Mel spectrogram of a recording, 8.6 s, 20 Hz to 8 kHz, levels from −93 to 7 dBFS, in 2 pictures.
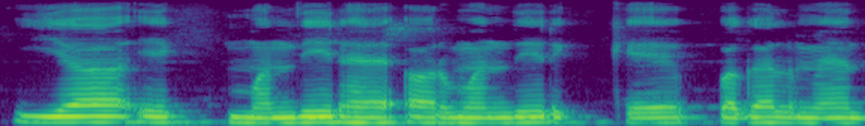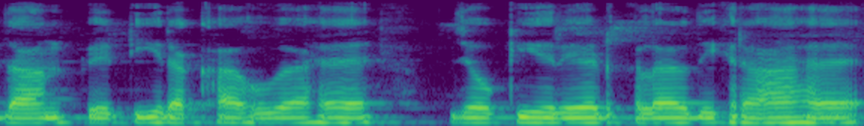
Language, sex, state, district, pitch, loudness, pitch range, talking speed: Hindi, male, Jharkhand, Deoghar, 115 Hz, -16 LUFS, 115-125 Hz, 140 wpm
